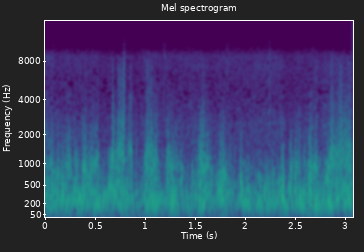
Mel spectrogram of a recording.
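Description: Strong gusty wind buffets the microphone on a fishing outing, a loud rumbling roar with rising and falling surges and no voices heard.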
